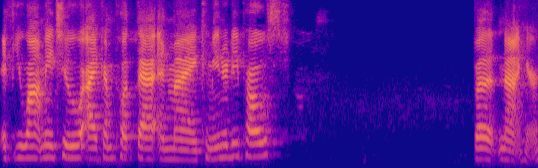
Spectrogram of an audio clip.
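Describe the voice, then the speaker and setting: A woman speaks loudly at a moderate pace and medium pitch, with a bright, sharp tone. Her intonation is fairly even, and she leaves long, frequent pauses. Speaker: budgeting livestreamer. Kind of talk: casual livestream chat.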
